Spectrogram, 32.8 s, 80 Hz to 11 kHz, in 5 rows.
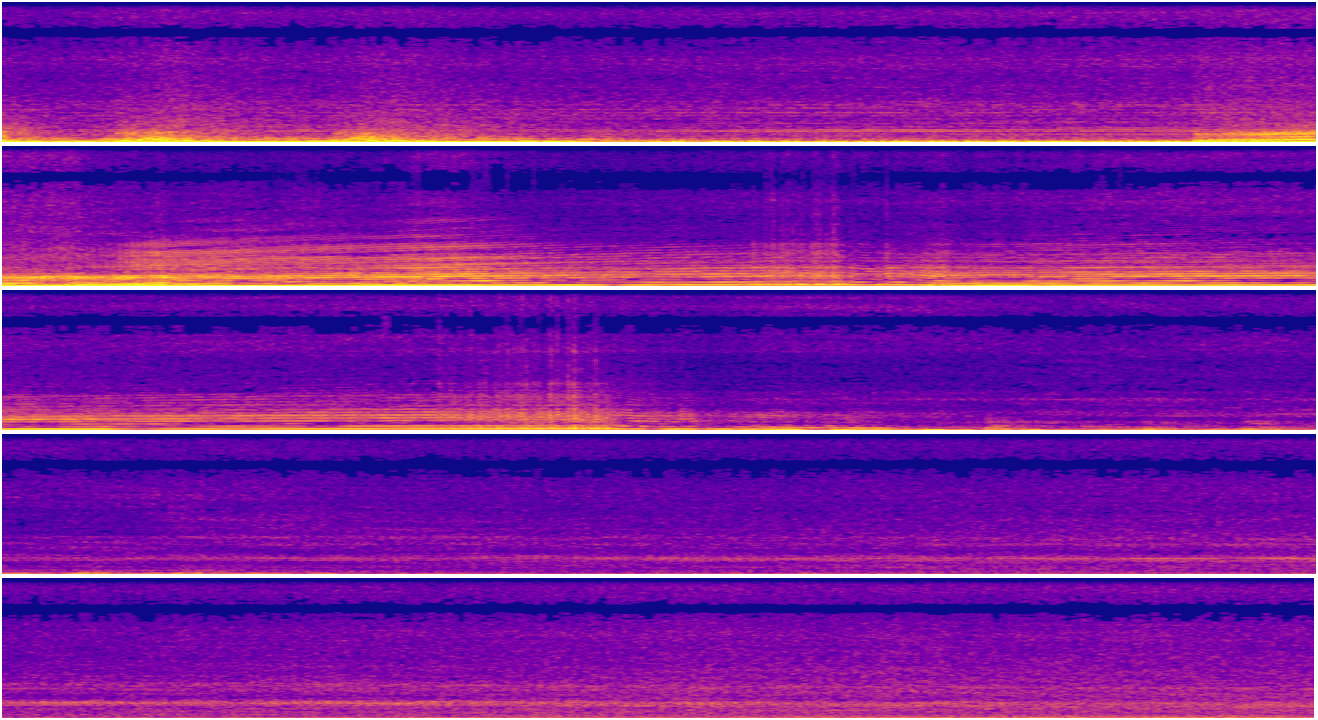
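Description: A Fiat Uno 1.6R four-cylinder engine, straight-piped through a 4-into-1 exhaust, making a full-throttle pull on a chassis dynamometer with one more degree of ignition advance. It settles at first, then from about six seconds in revs rising steadily in pitch, with a brief dip near eleven seconds, up to a peak around sixteen seconds. It then winds down, leaving a lower steady noise.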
